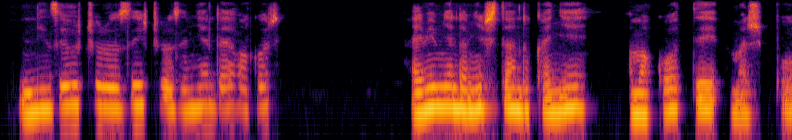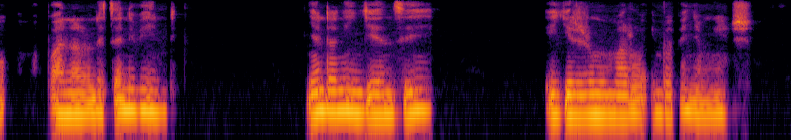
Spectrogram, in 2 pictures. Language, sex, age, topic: Kinyarwanda, female, 25-35, finance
